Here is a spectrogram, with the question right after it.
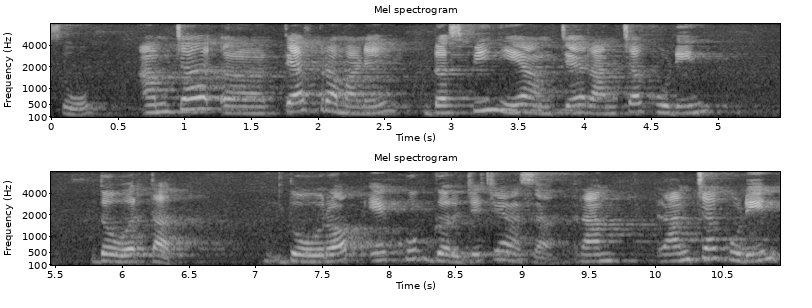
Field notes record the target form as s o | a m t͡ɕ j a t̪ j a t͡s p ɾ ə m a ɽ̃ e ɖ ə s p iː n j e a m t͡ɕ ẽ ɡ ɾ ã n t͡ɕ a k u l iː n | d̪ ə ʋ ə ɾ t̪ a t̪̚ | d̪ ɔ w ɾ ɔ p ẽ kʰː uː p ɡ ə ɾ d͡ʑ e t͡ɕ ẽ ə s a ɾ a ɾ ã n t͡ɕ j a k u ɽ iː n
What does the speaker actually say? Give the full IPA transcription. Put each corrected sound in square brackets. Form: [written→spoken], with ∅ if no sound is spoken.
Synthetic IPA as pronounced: s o | a m t͡ɕ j a t̪ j a t͡s p ɾ ə m a ɽ̃ e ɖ ə s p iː n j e a m t͡ɕ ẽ [ɡ→∅] ɾ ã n t͡ɕ a k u [l→ɽ] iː n | d̪ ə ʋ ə ɾ t̪ a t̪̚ | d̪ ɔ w ɾ ɔ p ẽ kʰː uː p ɡ ə ɾ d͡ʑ e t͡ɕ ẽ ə s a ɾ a ɾ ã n t͡ɕ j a k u ɽ iː n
